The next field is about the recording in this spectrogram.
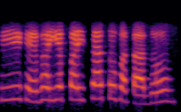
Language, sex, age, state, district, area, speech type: Hindi, female, 30-45, Uttar Pradesh, Jaunpur, rural, conversation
